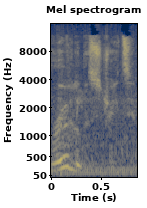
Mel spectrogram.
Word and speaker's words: RWBY: RWBY, which they pronounce Ruby.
